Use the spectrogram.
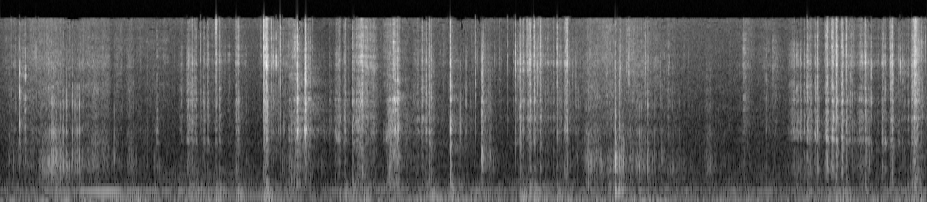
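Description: A metal utility blade cuts and scrapes a dry, solid, flaky recycled purple soap block, giving a run of crisp, crumbly scraping and cracking sounds. Sharp bright snaps sit over a low, steady hum.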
